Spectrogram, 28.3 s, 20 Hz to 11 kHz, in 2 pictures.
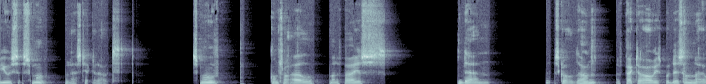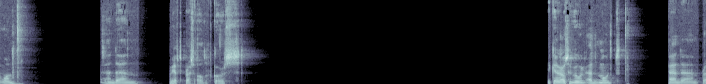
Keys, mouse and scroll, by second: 2.5-3.7 scroll down 1, 3.7-4.6 scroll down 2, 5.4 ctrl+l, 7.6-8.5 scroll down 6, 8.5-10.3 scroll down 1, 10.3-12.2 scroll down 13, 12.2 click, 12.2-14.0 scroll down 3, 15.6 shift+click, 18.6 alt+click, 25.9 Tab.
